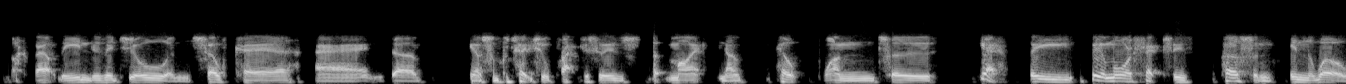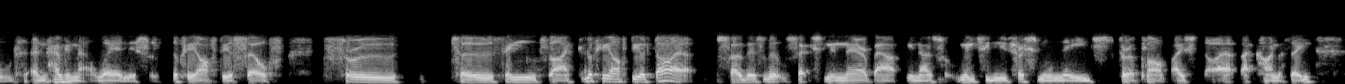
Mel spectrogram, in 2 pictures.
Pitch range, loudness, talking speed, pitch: 95-110 Hz, -15 LUFS, 160 wpm, 100 Hz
